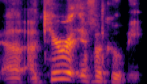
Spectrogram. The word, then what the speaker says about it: Akira Ifukube: And I hope I pronounce that right. Akira Ifukube.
